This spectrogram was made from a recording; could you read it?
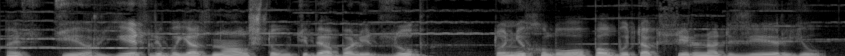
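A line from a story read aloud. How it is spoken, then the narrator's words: Embarrassed mutter. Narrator (Russian): пробормотал он, смущенно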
